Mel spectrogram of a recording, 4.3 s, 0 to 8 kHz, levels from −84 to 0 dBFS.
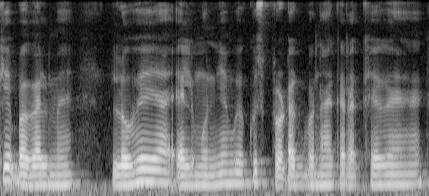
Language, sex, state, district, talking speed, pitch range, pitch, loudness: Hindi, male, Uttar Pradesh, Lucknow, 170 wpm, 110-125 Hz, 115 Hz, -16 LUFS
